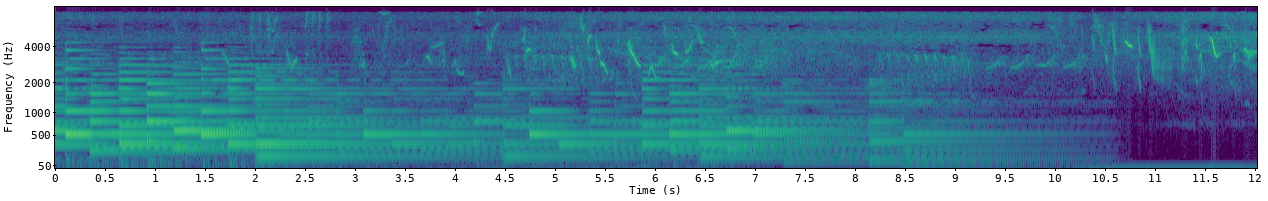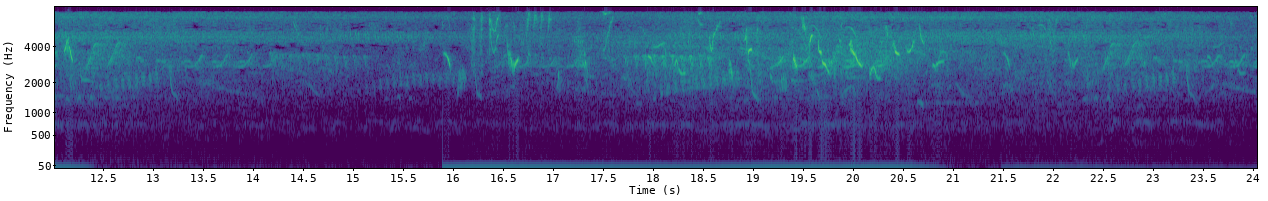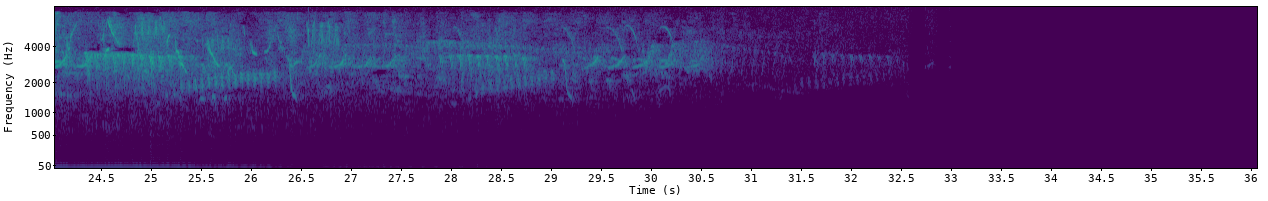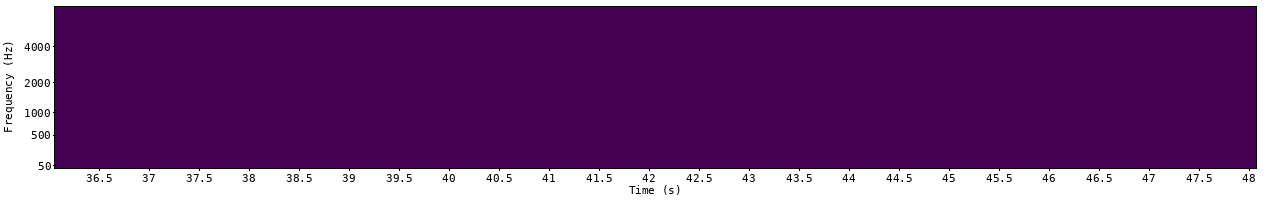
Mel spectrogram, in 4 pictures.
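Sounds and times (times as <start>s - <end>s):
small birds chirping: 0.0s - 30.6s.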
